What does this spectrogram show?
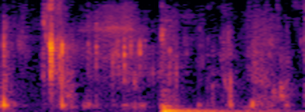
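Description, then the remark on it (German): Crunchy chewing of a frozen cake, with crisp bites followed by a low, muffled mouth sound as the chewing continues. “man wird ja noch, noch schmatzen dürfen.”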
